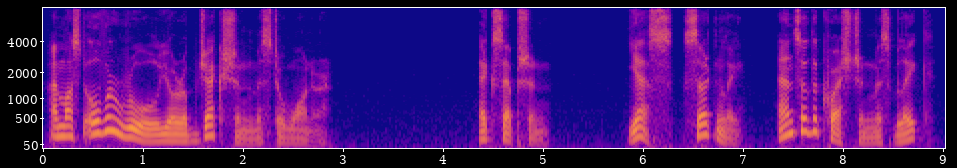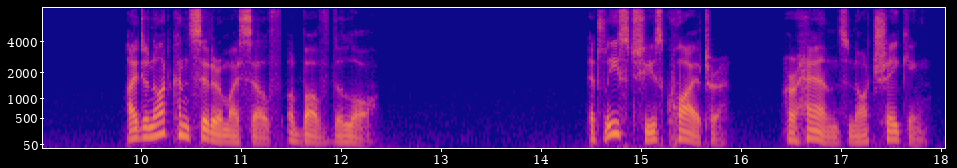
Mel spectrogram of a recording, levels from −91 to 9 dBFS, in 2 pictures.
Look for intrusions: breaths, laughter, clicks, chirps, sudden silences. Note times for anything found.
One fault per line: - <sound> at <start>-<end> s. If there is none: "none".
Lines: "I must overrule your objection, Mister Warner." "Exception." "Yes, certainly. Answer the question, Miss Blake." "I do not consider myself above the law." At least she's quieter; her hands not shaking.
none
